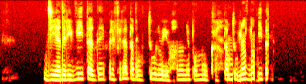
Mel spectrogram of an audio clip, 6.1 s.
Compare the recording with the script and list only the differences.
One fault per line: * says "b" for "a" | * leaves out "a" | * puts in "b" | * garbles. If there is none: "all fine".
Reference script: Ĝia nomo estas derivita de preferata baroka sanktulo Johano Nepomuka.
* leaves out "nomo estas"
* leaves out "baroka"
* garbles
